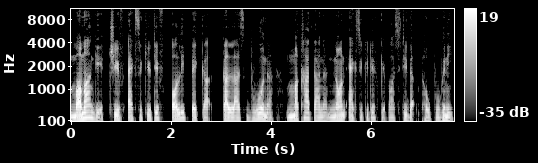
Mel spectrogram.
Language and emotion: Manipuri, neutral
